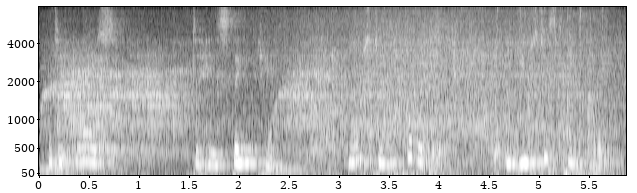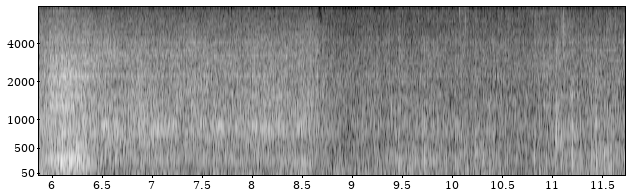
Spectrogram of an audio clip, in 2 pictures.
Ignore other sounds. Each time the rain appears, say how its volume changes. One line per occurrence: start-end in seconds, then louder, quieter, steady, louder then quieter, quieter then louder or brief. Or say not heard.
0.0-11.6 louder then quieter.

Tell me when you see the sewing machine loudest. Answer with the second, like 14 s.
1 s.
